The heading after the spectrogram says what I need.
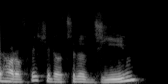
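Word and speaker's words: جيم: আচ্ছা, তারপরে যে হরফটি সেটা হচ্ছিল জিম। এখানে লেখা শক্ত এবং মজবুত আওয়াজে পড়তে হয়, জিম। এটা একটু শক্ত হয়ে, জিম, জিম, জিম।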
